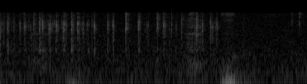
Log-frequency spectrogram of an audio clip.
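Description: Faint typing on a computer keyboard: a quick run of key clicks for about three and a half seconds, then a soft low thump.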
